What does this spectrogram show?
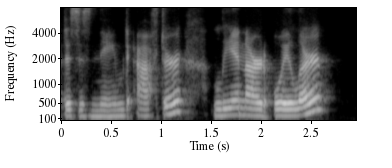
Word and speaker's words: Euler: Euler is the mathematician that this is named after, Leonhard Euler. A lot of people say Euler, but that's not the appropriate pronunciation of his name.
